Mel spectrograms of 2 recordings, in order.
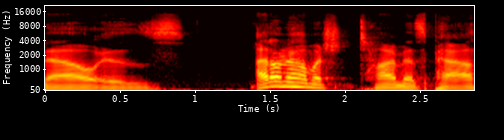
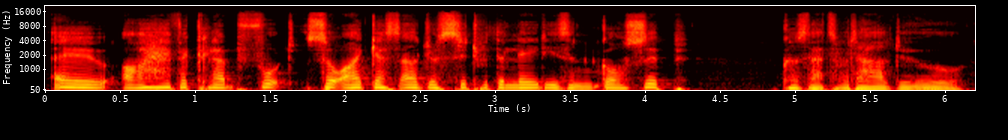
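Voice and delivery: put-on voice; 3 semitones higher than usual. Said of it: "he was like".

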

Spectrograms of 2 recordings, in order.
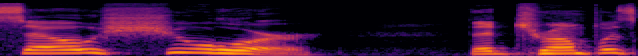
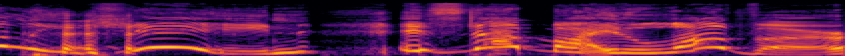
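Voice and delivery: high, slow, mock-indignant quote; hammed-up angry mother drawing out each word; imitating mad mom; 7 semitones higher, slower than usual. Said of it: "Why are you so mad?".

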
